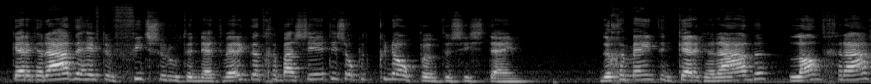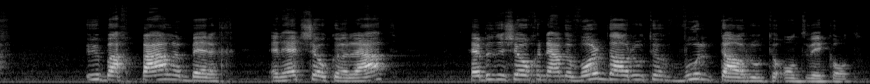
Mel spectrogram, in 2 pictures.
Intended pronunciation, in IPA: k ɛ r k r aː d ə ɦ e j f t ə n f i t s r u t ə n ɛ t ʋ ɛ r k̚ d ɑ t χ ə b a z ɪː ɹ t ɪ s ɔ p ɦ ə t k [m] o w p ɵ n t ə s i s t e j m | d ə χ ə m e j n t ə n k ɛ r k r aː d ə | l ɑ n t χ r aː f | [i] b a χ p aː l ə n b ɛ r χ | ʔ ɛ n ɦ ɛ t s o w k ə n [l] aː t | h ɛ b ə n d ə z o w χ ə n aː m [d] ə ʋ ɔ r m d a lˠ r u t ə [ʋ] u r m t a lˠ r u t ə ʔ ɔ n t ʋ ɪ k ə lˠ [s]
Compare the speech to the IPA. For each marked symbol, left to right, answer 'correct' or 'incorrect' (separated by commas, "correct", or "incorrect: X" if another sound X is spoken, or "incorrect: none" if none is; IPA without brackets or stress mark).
incorrect: n, incorrect: y, incorrect: r, correct, correct, incorrect: t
